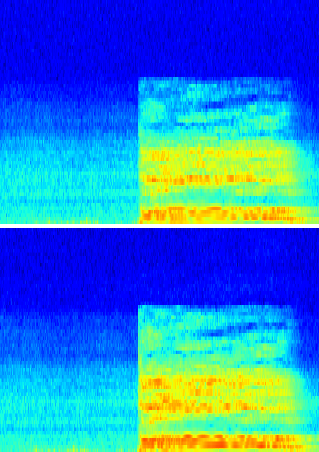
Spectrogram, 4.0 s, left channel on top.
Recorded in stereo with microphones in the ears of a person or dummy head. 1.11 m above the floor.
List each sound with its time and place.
1.7 s a shout: 45° right (ahead or behind), 0.8 m; by 3.9 s 35° right (ahead or behind), 1.7 m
